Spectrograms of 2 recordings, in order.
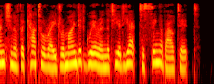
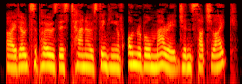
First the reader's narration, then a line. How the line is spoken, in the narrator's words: Gwerin said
